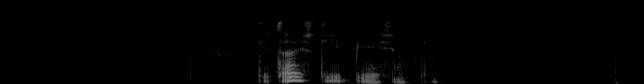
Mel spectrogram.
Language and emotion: Russian, sad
